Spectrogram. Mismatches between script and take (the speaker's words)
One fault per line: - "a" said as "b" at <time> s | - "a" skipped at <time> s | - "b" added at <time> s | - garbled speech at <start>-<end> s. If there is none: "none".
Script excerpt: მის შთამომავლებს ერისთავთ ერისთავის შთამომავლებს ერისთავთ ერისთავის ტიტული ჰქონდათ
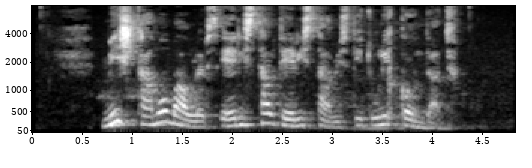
- "შთამომავლებს ერისთავთ ერისთავის" skipped at 3.2 s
